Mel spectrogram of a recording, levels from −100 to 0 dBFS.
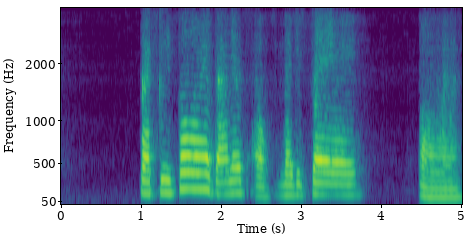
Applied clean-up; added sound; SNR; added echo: neural mask model DeepFilterNet 3.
